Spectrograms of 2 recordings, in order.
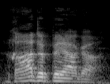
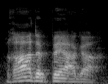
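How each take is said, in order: The two takes are said the same way.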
